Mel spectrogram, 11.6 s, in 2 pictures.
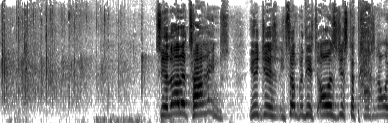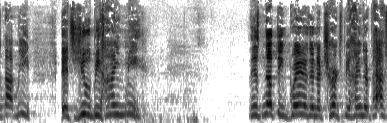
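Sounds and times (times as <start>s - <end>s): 
audience clapping: 0.0s - 2.4s
speech: 2.4s - 8.1s, 9.6s - 11.6s.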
